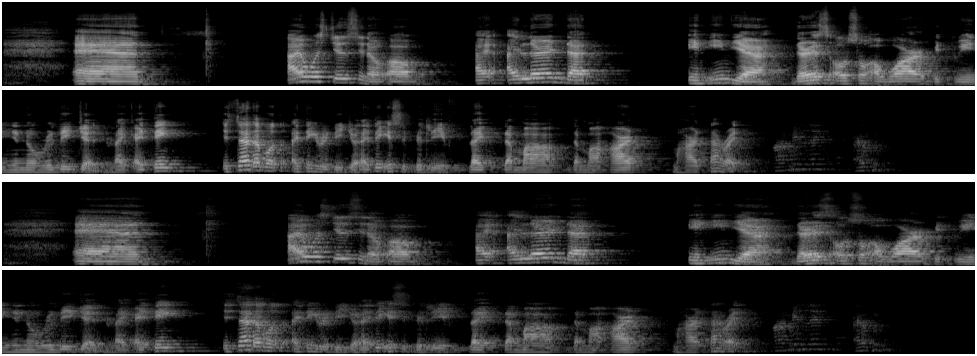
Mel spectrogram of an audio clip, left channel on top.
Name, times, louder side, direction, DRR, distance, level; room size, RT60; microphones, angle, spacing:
voice 1, 0.0-1.5 2.0-2.1 2.9-4.2 4.7-5.8 6.9-11.4 11.9-16.0 16.4-17.1, left 4 dB, 80° left, 7 dB, 0.7 m, -28 dB
voice 2, 17.4-18.5, equal, 20° right, -2 dB, 1.9 m, -52 dB
8.6 x 4.7 x 4.0 m, 0.77 s
head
